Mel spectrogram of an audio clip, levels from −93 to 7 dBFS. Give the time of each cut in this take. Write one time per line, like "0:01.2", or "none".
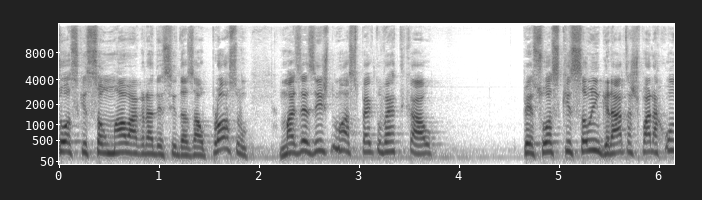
none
